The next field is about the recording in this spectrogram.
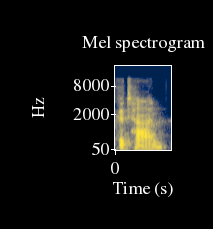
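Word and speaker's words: Catan: okay that's cool and it's pronounced katan okay katan sorry it's pronounced both ways but it's properly pronounced katan okay so yeah uh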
